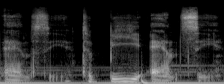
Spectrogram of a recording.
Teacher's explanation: Notice here that we don't really pronounce the t.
